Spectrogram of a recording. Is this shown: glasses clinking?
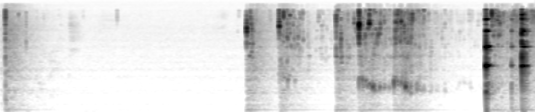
yes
